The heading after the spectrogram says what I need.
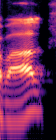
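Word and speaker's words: בעל: Baal, Señor en hebreo se dice Baal, se pronuncia Baal, mi Señor se dice Baalí, ¿sí?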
